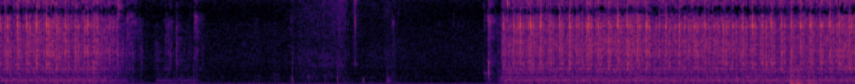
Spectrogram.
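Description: A sewing machine stitches quilting around a printed flower, a fast steady whir that stops for a few seconds of near-quiet with light clicks before the machine starts running again.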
